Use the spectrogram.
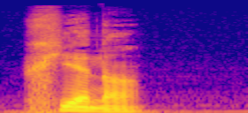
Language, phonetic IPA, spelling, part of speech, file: Polish, [ˈxʲjɛ̃na], hiena, noun, Pl-hiena.ogg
